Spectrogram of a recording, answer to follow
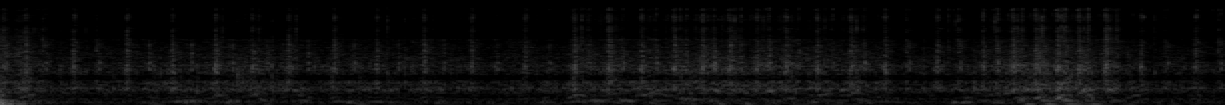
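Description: Sewing machine stitching steadily in a fast, even rhythm of needle strokes, doing free-motion ruler quilting along the edge of an acrylic template.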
